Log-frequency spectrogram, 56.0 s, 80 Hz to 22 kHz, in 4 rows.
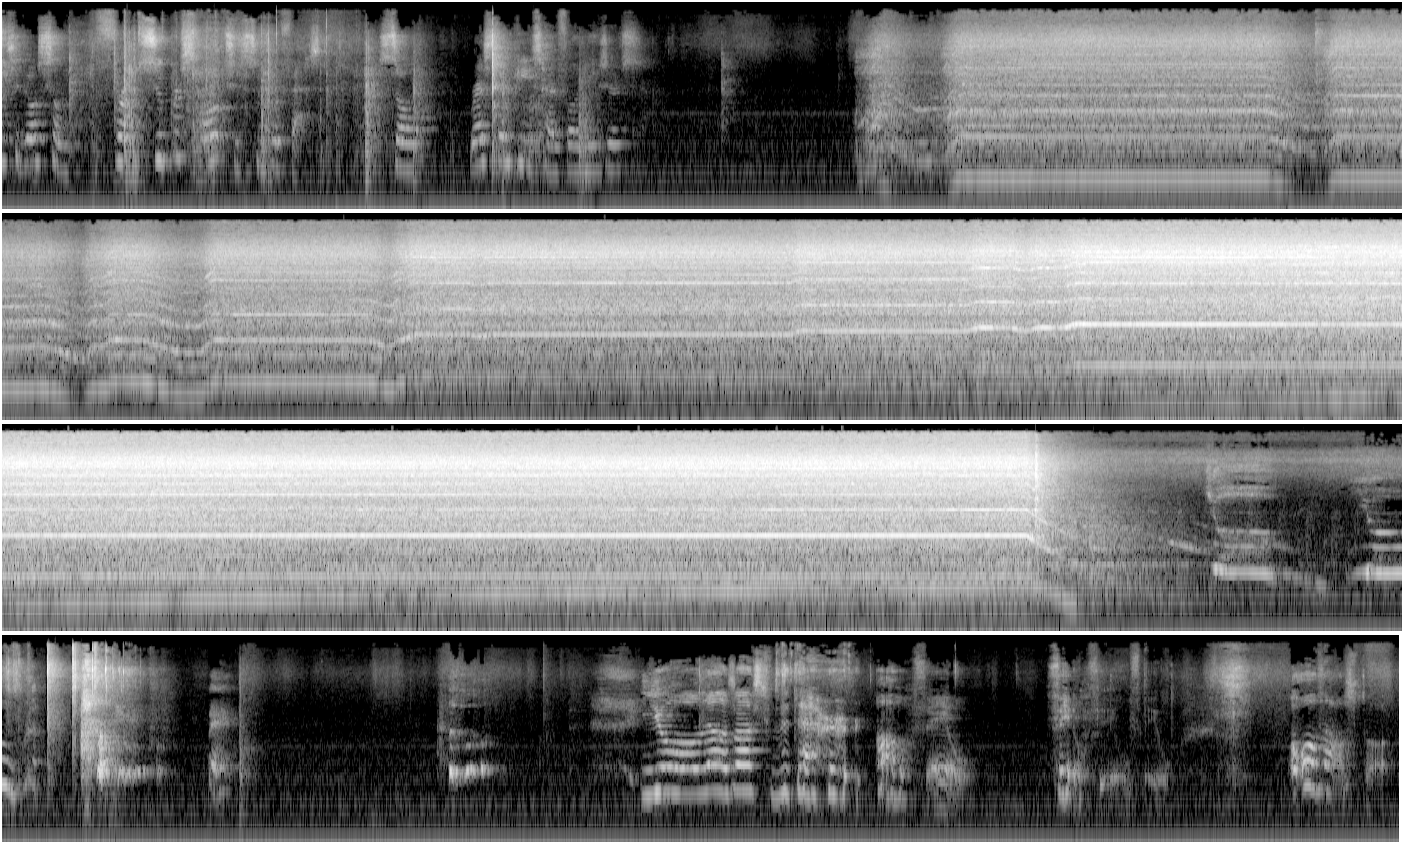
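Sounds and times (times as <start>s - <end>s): leaf blower whine: 8.6s - 41.9s.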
